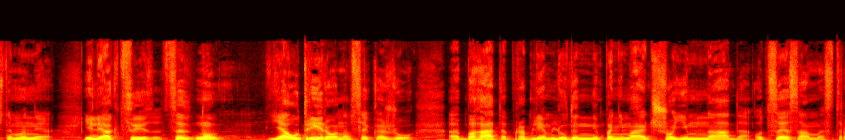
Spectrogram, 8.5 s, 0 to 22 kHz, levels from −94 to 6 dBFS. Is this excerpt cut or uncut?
uncut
